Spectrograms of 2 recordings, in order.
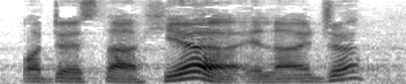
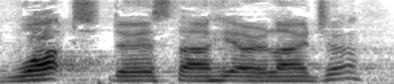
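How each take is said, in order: First: The stress is on the word here. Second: The stress is on the word what. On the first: "emphasizing each word in turn" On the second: "emphasizing each word in turn"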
